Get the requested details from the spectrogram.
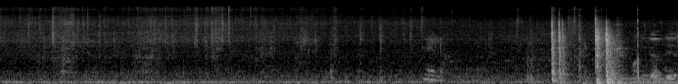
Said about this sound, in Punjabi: ਦੇਖੋ ਜੀ ਇਹ ਬਣ ਰਹੀ ਹੈ ਜੀ ਐੱਗ ਭੁੱਜੀ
